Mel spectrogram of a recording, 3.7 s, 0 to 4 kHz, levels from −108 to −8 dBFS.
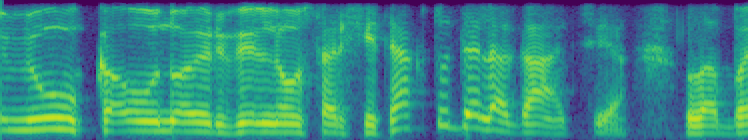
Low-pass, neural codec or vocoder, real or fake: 3.6 kHz; none; real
